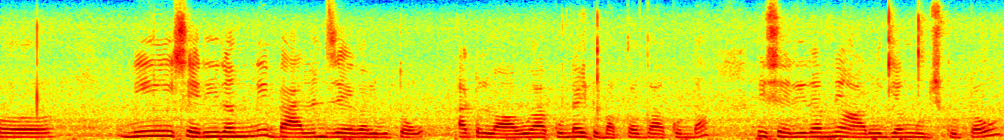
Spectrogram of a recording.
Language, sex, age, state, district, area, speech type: Telugu, female, 18-30, Telangana, Sangareddy, urban, spontaneous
